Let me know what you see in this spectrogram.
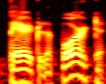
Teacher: o dito r retroflexo esse dito R caipira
